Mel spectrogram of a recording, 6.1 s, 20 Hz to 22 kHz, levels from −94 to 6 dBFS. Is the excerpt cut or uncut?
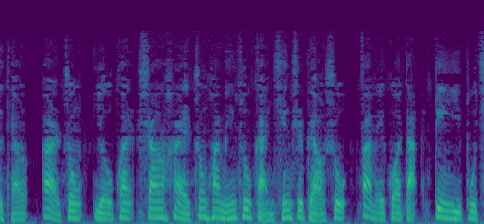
cut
